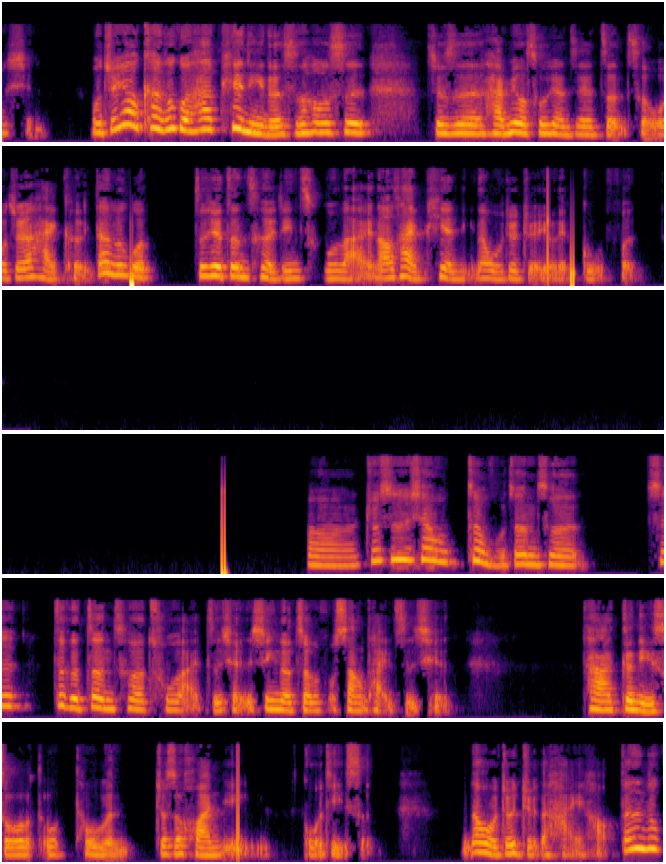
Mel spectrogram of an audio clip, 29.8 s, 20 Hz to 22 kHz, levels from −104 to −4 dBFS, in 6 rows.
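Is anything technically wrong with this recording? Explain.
Yes. Loud pops occur at 5.92–5.96 s, 9.05–9.27 s (a double pop), 16.54–16.58 s and 26.58–26.62 s. Each is a sharp burst roughly 20 dB above the speech, which continues underneath. A sudden voltage step, likely from a switch, static or a driver glitch, causes them.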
